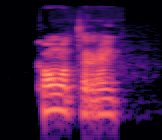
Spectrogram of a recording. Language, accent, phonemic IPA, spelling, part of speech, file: French, Canada, /kɔ̃.tʁɛ̃/, contraint, adjective / verb, LL-Q150 (fra)-contraint.wav
- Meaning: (adjective) constrained; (verb) past participle of contraindre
